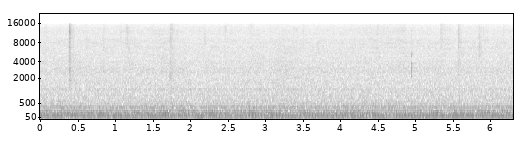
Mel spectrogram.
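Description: A steady low mechanical hum, with a few faint clicks over it.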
